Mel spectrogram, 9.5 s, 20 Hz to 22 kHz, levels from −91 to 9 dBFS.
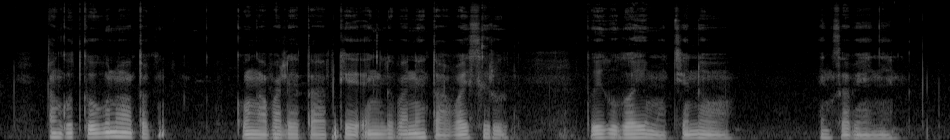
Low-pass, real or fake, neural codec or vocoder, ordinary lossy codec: none; real; none; none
